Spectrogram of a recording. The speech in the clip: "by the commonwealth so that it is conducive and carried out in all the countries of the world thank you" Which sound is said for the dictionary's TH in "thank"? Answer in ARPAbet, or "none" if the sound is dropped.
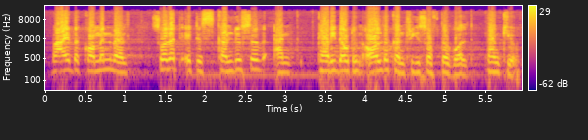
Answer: T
